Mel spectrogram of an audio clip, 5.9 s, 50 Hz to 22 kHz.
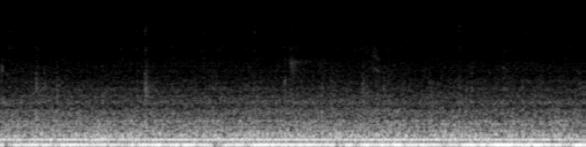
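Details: Hoover Ecologic D6722 reversing tumble dryer, after being taken apart and de-fluffed internally, test run with lid on: smooth steady low hum and even drum rumble, no knocks, scrapes or squeals; sounds much smoother than owner's own older one; normal running.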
